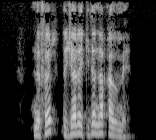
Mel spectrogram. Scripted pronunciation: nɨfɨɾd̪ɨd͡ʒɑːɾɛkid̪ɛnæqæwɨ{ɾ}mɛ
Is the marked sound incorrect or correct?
incorrect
